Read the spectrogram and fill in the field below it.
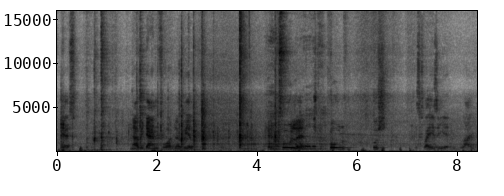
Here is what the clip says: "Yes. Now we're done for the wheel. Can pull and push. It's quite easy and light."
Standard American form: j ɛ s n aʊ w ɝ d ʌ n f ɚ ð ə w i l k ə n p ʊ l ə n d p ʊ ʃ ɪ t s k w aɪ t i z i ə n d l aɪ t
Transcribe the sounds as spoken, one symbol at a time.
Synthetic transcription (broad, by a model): j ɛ s n aʊ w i d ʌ n f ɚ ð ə w i l k ə n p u l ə n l p ʊ ʃ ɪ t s k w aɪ ɪ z i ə n l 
